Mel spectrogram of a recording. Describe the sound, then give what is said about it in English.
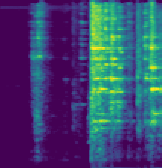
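A plate knocked onto the floor smashes: a first knock, then a loud crash with a ringing, clattering scatter of breaking pieces that carries on to the end. “When I was tidying up the plate, we've knocked it on the floor. Smashed. It's smashed. It's broken.”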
